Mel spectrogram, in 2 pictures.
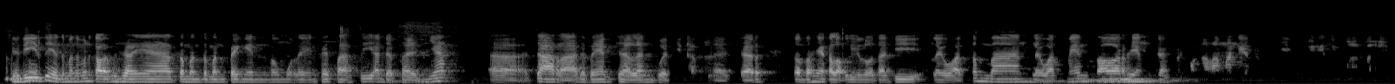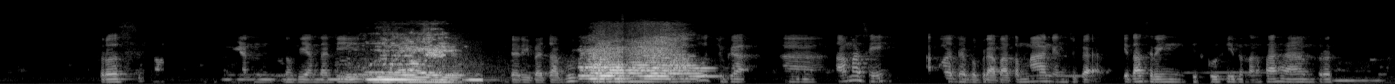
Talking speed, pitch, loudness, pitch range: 125 wpm, 120 Hz, -24 LUFS, 110-130 Hz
